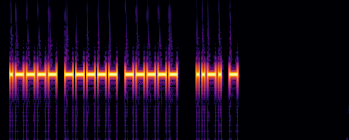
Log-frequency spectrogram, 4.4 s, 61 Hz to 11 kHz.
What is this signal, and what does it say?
Morse code, heard as a keyed tone, about 36 wpm, 700 Hz. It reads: 100 FT
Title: Practice QSO - Exchange 2 - Info - 35wpm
